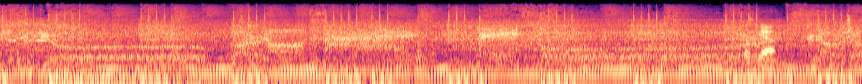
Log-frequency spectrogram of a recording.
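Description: Metalcore song playing, with heavily distorted electric guitars, fast drumming and screamed vocals.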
